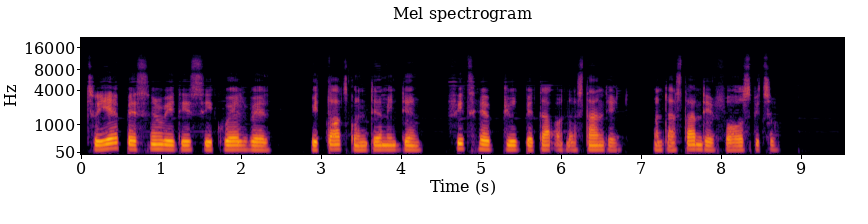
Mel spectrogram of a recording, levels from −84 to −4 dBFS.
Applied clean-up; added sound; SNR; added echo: neural mask model DeepFilterNet 3.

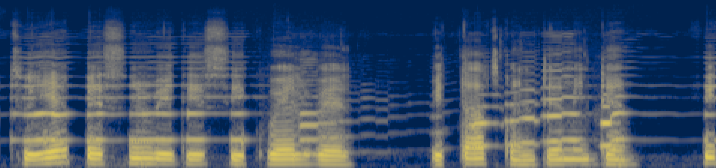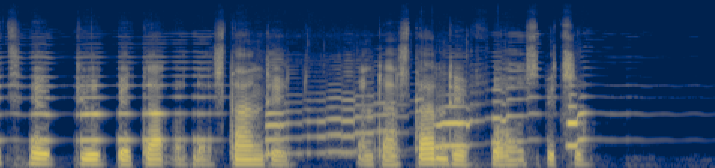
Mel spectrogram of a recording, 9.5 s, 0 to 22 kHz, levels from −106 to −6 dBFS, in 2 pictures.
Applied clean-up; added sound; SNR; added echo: neural mask model RNNoise.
